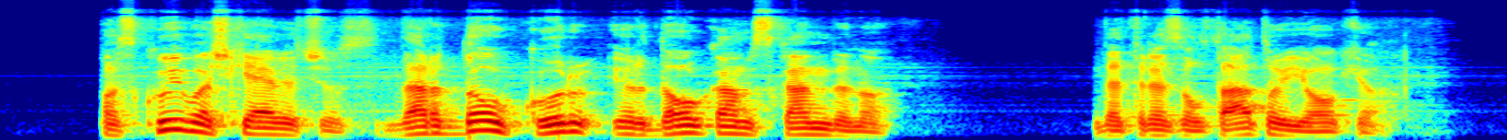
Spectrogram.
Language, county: Lithuanian, Šiauliai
